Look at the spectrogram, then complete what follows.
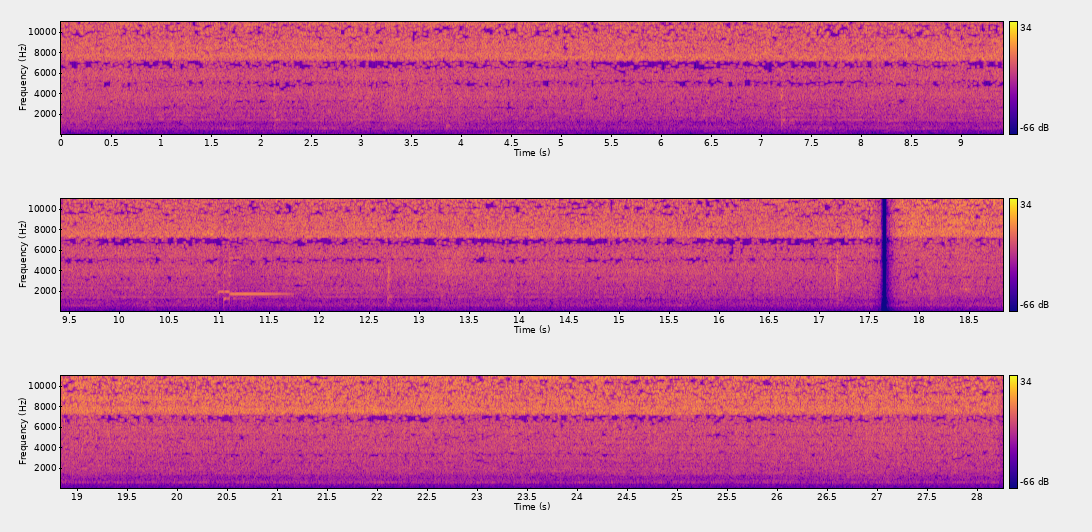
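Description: Woodworking bandsaw running steadily, a constant whir with much hiss in it; it breaks off for an instant about two-thirds of the way through.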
